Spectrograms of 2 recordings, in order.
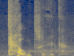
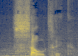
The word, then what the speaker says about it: Celtic: So C-E-L-T-I-C can be pronounced either Celtic or Celtic, depending if you're talking about a race of people or a football team.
